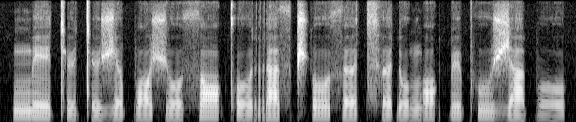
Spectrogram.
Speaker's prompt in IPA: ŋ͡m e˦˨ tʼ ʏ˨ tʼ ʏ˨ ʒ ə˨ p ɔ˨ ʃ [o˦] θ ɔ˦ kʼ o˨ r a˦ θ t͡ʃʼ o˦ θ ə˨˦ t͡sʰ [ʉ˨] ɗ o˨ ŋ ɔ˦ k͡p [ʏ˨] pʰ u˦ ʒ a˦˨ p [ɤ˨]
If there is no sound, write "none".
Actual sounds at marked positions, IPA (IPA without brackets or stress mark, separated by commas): o˨, ə˨, ʏ˦, o˨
